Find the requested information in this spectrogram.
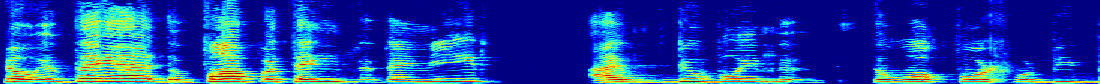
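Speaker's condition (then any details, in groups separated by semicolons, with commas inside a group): Cerebral palsy; from birth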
